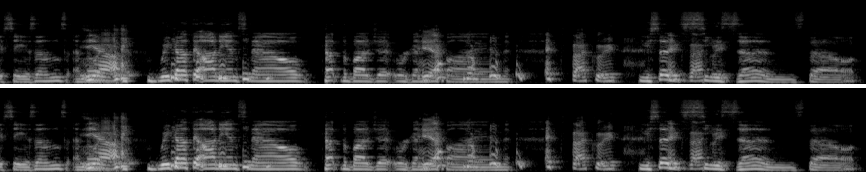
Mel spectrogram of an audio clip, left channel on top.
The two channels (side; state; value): both; normal; correlation 0.94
